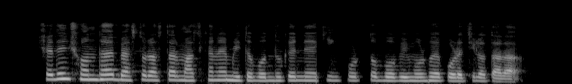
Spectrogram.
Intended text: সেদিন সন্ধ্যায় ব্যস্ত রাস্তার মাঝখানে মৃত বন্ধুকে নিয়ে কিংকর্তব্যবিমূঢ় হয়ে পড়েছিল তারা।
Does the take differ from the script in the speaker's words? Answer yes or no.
no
